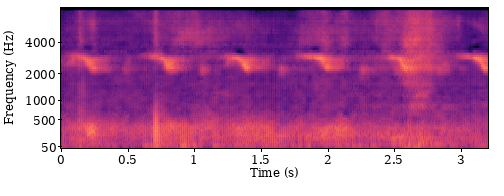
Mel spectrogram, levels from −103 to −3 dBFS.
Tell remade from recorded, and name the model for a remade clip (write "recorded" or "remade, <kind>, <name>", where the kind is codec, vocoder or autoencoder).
remade, vocoder, Vocos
